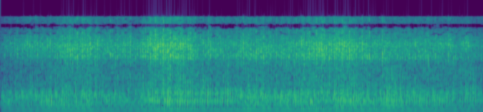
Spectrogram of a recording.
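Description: A steady, buzzing drone of an airplane engine in flight, holding an even pitch with rich low harmonics throughout, slightly swelling in the middle, with no voices.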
